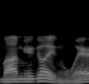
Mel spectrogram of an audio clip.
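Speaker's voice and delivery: ordinary talk, nothing marked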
